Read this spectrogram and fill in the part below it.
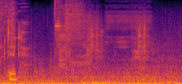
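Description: A heavy sliding door hisses open.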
